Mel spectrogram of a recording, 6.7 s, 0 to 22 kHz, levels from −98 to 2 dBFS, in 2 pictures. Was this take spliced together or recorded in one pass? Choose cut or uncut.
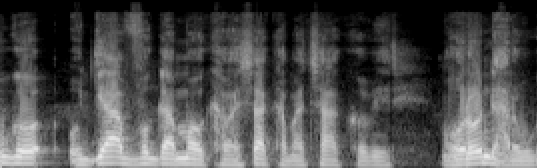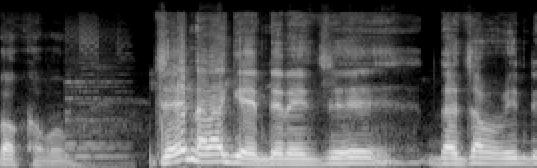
cut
